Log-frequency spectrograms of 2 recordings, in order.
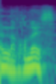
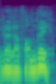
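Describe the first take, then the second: First: The final s sound is pronounced. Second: The final s sound is silent. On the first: The speaker calls it wrong. "c'est pas le Lavandès" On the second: The speaker calls it right. "On ne prononce pas le S"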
